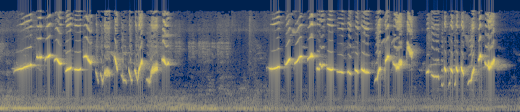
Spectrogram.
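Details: White-rumped shama song used as a lure for birds: three bursts of varied whistled and warbling phrases with sharp slurs, separated by pauses, over a low background hum.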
